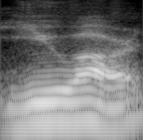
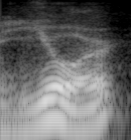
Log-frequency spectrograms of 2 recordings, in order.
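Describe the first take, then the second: First: "you are" as two separate words; uncontracted "you are"; full form. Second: "your" as one syllable, you're; one-word contraction "your"; contracted form. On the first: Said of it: "En vez de decir". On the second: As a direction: squeeze "you are" into "your". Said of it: "decían". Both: Shown as a demonstration.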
